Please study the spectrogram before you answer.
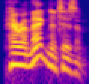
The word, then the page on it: paramagnetism: British English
